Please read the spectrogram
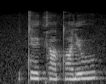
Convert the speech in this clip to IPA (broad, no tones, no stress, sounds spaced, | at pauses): t ɪ kʲ ã tˤ ɛ̃ ɾʲ u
